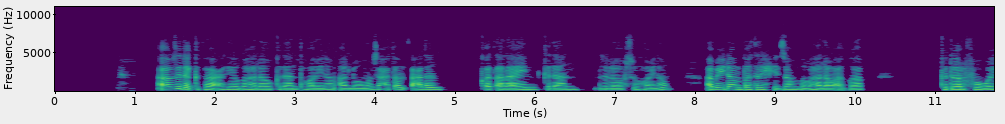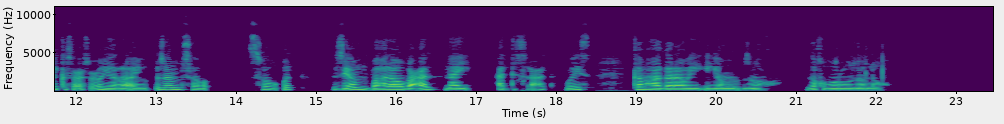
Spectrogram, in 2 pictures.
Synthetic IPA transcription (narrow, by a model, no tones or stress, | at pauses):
ʔaβzid̪ɐkʼːit̪ʰɐwaʕt̪ʰijobaɦlawikʰɨd̪ant̪ʰɐxɐlino̞mʔalːɐwumɐβzaħat̪ʰo̞mt͡sʼa̰ʕd̪an | kʼɐt̪ʼalajɪnkʰɨd̪an | zɨlɐsukʰo̞jno̞m | ʔaβʔid̪o̞mbɐt̪ɾiħizo̞mbɨβaɦlawiʔa̰ɡbaβ | kʰɨd̪ɐɾfuwɔjkʰɨsɨ̰ʕsʕujɪraʔajuʔɨzo̞m | sɐβʔut̪̚ | ʔɨziʔo̞mbahlawibaʕalnaj | ʕad̪ːisɨɾʕa̰t̪ | wɔjs | kʰɐmɦaɡɐɾawiʔɨjːo̞m | zɐxβɨɾuzɐlːɐwu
